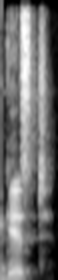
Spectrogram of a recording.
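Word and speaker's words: guest: पढ़ेंगे गार्ड इसी तरह गेस्ट गेस्ट यहां भी यू के बाद इ आया है तो अब ये यू साइलेंट है यानी इसको तलफुज में नहीं लाएंगे इसको पढ़ेंगे गेस्ट डब्ल्यू का कायदा [नाक से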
